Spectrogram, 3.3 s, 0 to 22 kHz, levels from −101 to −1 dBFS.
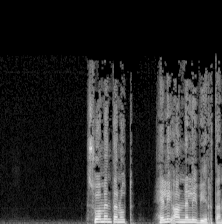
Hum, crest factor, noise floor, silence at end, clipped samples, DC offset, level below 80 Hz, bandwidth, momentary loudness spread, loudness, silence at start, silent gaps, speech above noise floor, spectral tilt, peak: none; 16 dB; -65 dBFS; 0 s; under 0.1%; under 0.1%; -54 dBFS; 16.5 kHz; 8 LU; -15 LUFS; 1.3 s; none; 50 dB; -4 dB/octave; 0 dBFS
